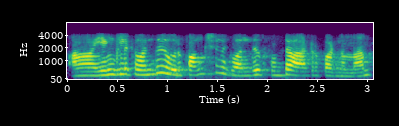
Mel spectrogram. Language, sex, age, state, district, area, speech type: Tamil, female, 45-60, Tamil Nadu, Cuddalore, rural, conversation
